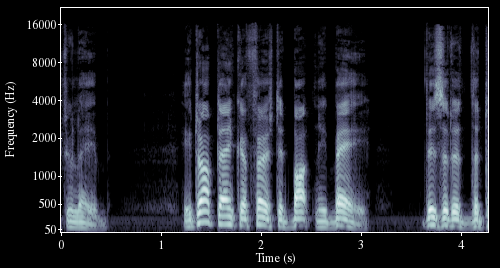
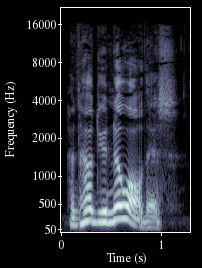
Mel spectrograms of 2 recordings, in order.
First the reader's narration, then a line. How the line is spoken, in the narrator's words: I exclaimed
